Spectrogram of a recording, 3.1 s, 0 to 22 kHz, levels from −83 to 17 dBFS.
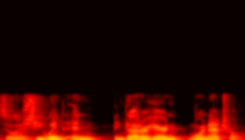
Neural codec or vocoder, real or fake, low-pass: none; real; 7.2 kHz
